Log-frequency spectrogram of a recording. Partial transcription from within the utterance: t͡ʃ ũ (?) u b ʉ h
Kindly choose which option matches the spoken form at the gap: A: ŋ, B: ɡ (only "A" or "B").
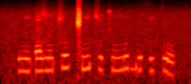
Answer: A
